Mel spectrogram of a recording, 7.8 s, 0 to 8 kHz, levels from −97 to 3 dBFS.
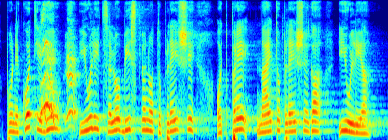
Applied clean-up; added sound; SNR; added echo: none; Cheering; 1 dB; none.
